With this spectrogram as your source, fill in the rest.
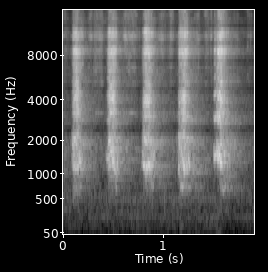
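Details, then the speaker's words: Ford Fiesta noisy when accelerating; the removed water pump, spun by hand, gives about three dry, raspy squeaks a second, the same noise as on the engine. The belt and steering were ruled out, and replacing the pump fixed it. "ó girando vocês podem ver que tá fazendo o mesmo barulho que fazia lá do motor ó girando rápido né"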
